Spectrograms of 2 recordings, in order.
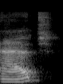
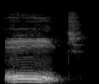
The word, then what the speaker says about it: age: You see how there's a silent E? Sophia, can you see? Look at the word age. It has a Okay. silent E at the end. And that then tells you that the A is open. So it's not age, it has to be age, open A.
